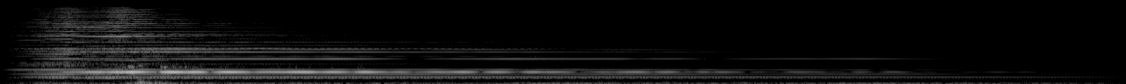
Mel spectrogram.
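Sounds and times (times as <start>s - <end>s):
bowed bell of a 6 inch splash cymbal: 0.0s - 10.7s.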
